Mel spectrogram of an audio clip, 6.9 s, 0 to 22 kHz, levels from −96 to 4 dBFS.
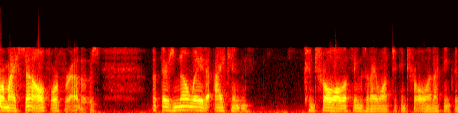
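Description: Throughout, the speech carries the buzzy, gravelly roughness of the GSM full-rate codec. Its pulse-driven vocal-tract model leaves an empty spectrogram above 4 kHz and coarse harmonics, which fits a 13 kbps full-rate stream.

At 1.22 to 1.39 s, after "myself or for", and again at 3.56 to 3.63 s, after "no way that I", lost GSM frames were patched by repeating the last good frame. Each gap sounds like a brief metallic ring, shown as smeared, frozen bands.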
